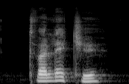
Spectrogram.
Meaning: diminutive of toilet
- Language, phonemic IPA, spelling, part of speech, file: Dutch, /twaˈlɛcə/, toiletje, noun, Nl-toiletje.ogg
